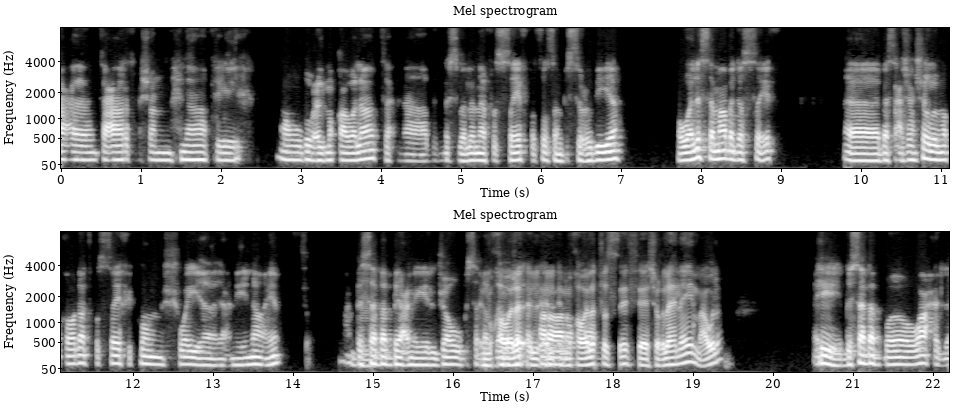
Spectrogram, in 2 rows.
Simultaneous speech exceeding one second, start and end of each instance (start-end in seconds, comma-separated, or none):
16.3-18.0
